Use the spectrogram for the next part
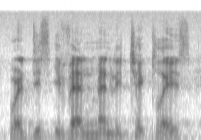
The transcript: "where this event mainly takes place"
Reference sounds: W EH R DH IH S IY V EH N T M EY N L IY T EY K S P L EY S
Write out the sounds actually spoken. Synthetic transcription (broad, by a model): W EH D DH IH S IY V EH N T M EY N L IY T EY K P L EY S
